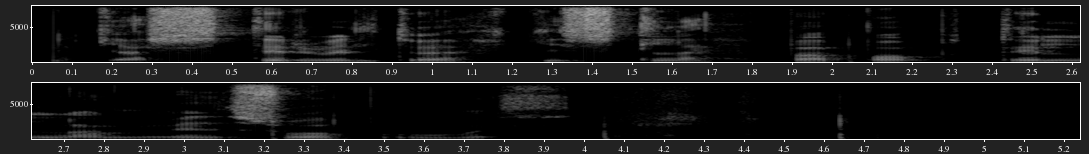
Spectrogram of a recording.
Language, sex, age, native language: Icelandic, male, 30-39, Icelandic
